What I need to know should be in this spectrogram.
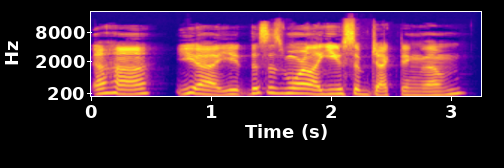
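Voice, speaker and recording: A woman's voice: mid-range voice, moderate pace, a bit bright, no room sound, studio quality. A woman hosting a podcast in casual chat, laughing often. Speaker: podcast host.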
